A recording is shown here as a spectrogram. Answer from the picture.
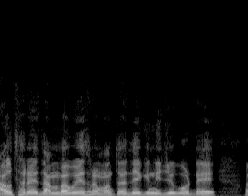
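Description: A man speaking continuously to a news reporter's microphone; only speech.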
